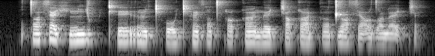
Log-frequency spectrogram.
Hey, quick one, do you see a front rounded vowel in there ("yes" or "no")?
no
